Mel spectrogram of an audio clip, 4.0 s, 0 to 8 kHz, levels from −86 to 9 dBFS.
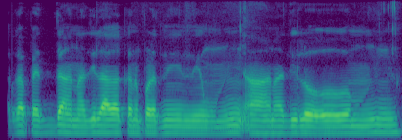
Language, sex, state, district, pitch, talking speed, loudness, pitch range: Telugu, male, Andhra Pradesh, Guntur, 105 Hz, 105 wpm, -22 LUFS, 100-105 Hz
